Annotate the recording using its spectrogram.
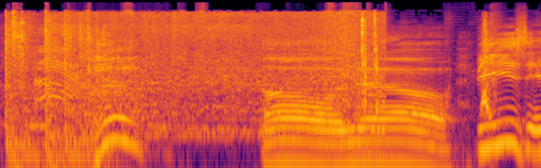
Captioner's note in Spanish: jadea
